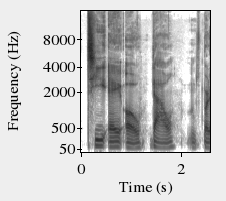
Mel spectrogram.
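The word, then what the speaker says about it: Tao: Daoism spelled ta AO Dao but it's pronounced with a D um in dosm I've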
